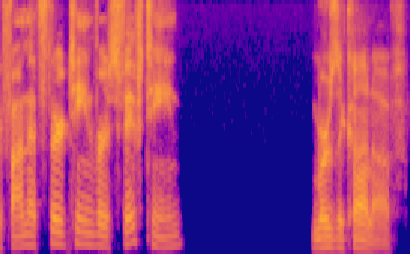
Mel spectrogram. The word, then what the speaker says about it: Murzakanov: Murzakanov is how you hit the syllable on the wrong emphasis.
